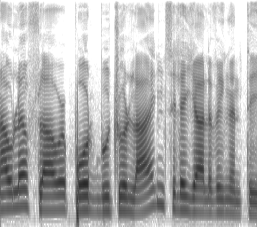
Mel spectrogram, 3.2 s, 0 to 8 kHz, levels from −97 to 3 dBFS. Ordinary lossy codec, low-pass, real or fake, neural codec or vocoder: none; none; real; none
